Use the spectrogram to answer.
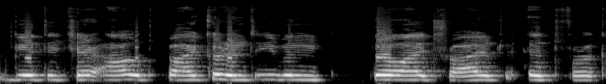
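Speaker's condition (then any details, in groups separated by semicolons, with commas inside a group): Cerebral palsy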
